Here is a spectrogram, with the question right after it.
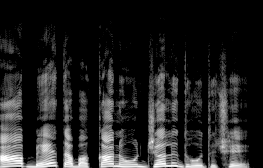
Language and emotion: Gujarati, neutral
